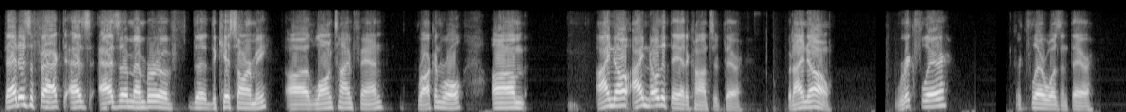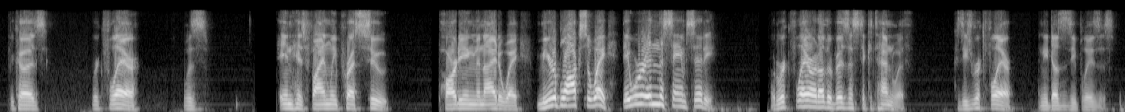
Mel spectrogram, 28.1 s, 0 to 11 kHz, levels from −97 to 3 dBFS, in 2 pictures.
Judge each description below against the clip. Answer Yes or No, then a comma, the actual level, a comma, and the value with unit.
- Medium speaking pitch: No, low, 125 Hz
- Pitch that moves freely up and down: Yes, wide, 6.2 semitones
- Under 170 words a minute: No, average, 175 wpm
